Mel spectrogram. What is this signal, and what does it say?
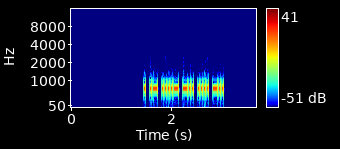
Morse code, heard as a keyed tone, about 40 wpm, 700 Hz. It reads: EA4DHD
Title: DXCC-100 Call Signs - 6 Characters - Repeated 2x - 40wpm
